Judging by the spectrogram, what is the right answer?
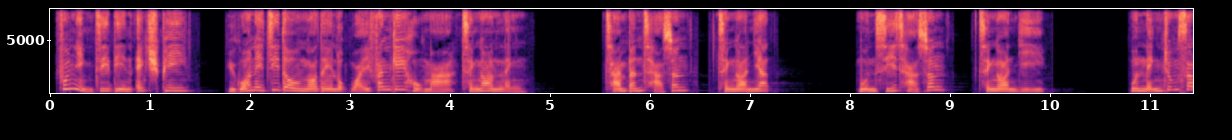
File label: Cantonese IVR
